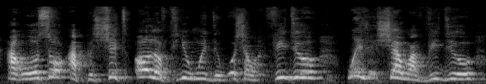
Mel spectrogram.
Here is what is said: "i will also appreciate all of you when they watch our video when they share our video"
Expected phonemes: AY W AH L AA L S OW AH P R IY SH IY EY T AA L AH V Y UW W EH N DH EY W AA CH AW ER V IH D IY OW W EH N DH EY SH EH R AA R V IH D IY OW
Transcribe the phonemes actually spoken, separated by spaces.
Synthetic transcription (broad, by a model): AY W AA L S OW AH P R IY SH IY EY T AA L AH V Y UW W EH N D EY W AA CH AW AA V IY D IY OW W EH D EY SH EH W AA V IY D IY OW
